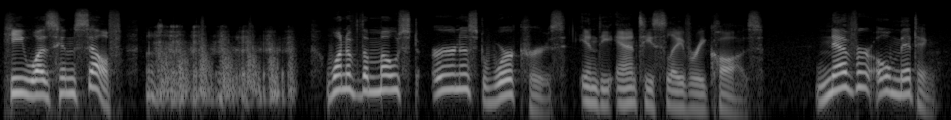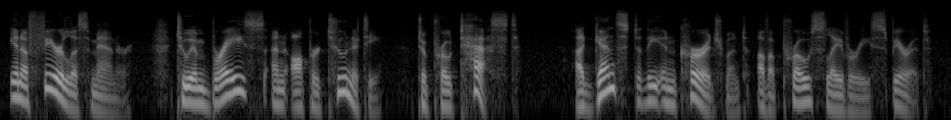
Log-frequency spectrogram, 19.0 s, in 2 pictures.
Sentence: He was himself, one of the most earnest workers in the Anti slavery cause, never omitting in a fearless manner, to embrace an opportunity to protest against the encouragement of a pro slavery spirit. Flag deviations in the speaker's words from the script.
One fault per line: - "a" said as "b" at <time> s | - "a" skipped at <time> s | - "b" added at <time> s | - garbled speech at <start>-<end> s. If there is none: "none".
none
